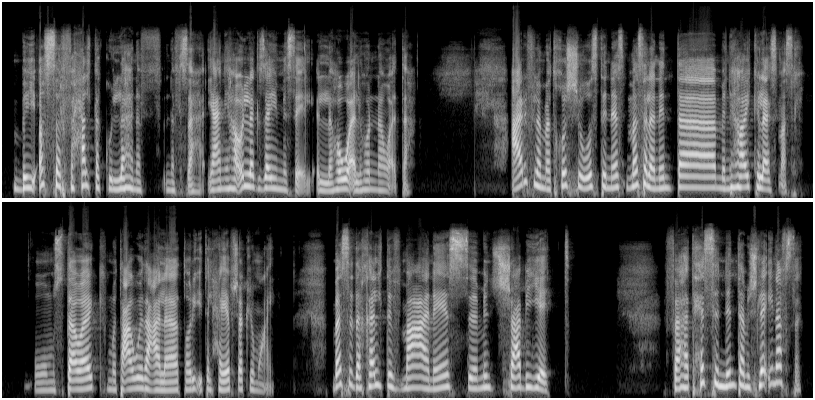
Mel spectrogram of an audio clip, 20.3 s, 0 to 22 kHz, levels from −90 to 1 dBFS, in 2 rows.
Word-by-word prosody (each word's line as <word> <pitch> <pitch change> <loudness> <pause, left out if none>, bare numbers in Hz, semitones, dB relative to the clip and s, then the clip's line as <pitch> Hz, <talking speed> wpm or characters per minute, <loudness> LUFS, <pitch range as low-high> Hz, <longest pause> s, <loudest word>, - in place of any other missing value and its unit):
بيأثّر 215 +7 +2
في 220 - -3
حالتك 245 -1 -1
كلّها 205 +3 -1
نف 175 -4 -12
نفْسها، 140 -4 -4
يعني 185 +3 0
هاقول 230 +5 +2
لك 230 -4 0
زي 210 0 0
مثال، 175 -4 -3
اللي 155 -2 -3
هو 185 +4 +2
قاله 175 +1 0
لنا 180 -2 -8
وقتها 155 - -7 1.3
عارف 340 - +1
لمّا 230 -7 0
تخش 255 +3 0
وسط 230 +3 -1
ناس 225 0 -1
مثلًا 255 +1 +2
أنت 205 +2 -3 0.5
من 200 -2 -5
High 225 0 +3
Class 190 -5 +2
مثلًا، - - -5 0.6
ومستواك 185 +5 0
متعوّد 190 +3 0
على 170 -1 +2
طريقة 185 +2 -5
الحياة 175 0 0
بشكل 190 -1 -4
معيّن، 155 -3 -12 0.7
بس 285 - +2
دخلت 245 +2 0
ف 215 -6 -4
مع 215 0 +4
ناس 215 +3 +2
من 210 +3 -2
شعبيات 220 -7 0 1.2
فهتحس 220 +11 0
إن 250 -4 +3
أنت 270 +2 0
مش 245 0 +1
لاقي 285 +2 +2
نفْسك، 325 0 -1
205 Hz, 140 wpm, -16 LUFS, 185-230 Hz, 1.3 s, مع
